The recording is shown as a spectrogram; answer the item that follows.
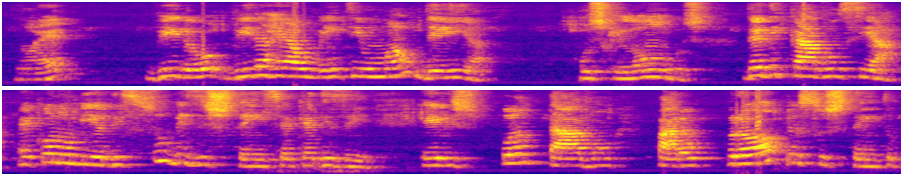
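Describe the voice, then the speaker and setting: Brazilian lady teacher talking slow to little kids, drawing out syllables, really echoey room, mic kinda far. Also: fairly high pitch. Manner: slow, patient, stretches out words and syllables; calls herself auntie, speaks warmly to young pupils. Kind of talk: recorded video lesson for children. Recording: roomy echo, voice away from the mic.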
